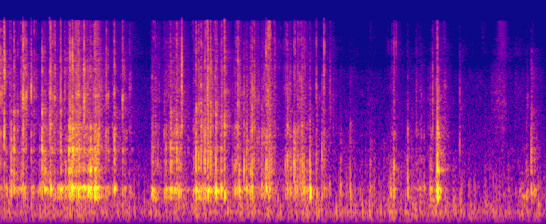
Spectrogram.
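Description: Something rattles and clatters inside a shaken jar.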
